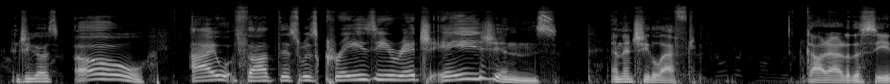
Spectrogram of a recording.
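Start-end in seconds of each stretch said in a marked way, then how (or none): 0.8-5.6 put-on woman's voice, very high and very slow. Retelling what a woman in the theater said, imitating a woman's funny voice. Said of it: "I'll just use that voice because it's funny".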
